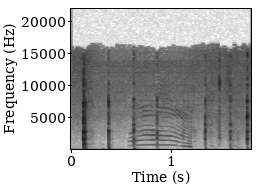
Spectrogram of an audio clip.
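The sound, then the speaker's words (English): A single drawn-out cat meow, clear, its pitch sliding downward at the end, surrounded by a few sharp clicks and taps before and after. “that sweet cat behind you will eat your face”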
